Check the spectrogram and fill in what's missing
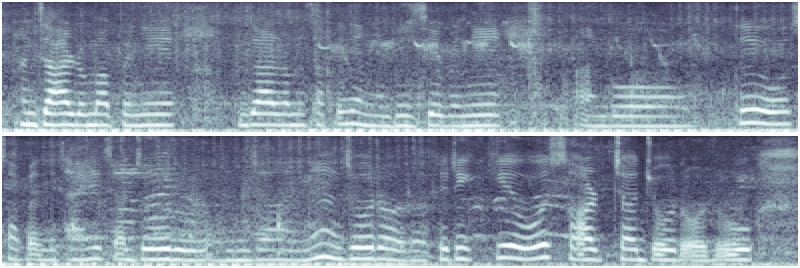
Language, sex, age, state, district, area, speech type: Nepali, female, 30-45, West Bengal, Alipurduar, urban, spontaneous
